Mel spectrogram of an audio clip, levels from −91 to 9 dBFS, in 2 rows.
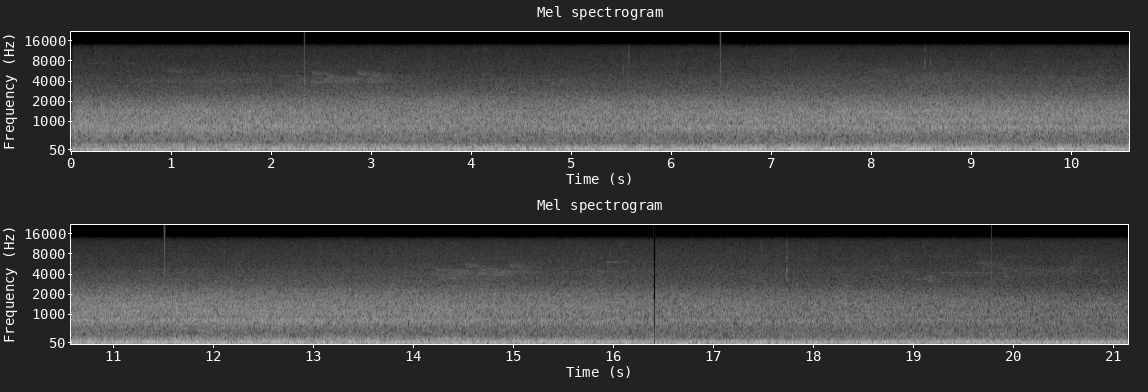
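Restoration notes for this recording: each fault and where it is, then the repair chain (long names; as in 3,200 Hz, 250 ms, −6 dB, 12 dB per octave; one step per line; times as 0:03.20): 0:02.33: click −13 dBFS
0:06.49: click
0:11.51: click −10 dBFS
0:16.40–0:16.42: drop-out 20 ms
0:19.78: click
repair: click removal
repair the gap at 0:16.40, 20 ms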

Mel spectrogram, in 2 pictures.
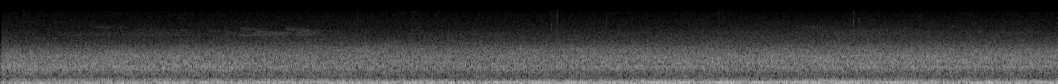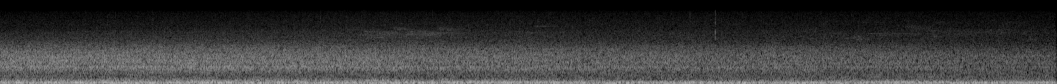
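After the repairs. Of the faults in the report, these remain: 0:02.33: click
0:19.78: click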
